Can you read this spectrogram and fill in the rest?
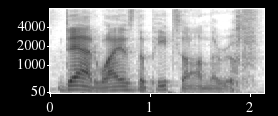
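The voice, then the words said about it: Imitates a TV character's voice. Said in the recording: “That's my go-to Walt Jr. impression”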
